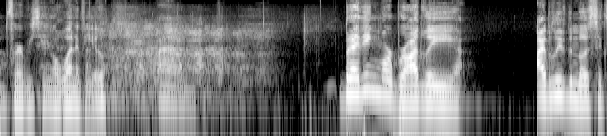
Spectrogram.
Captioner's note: laughter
